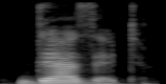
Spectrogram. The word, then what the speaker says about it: desert: Обратите внимание, слово десерт произносится dessert, потому что у нас еще есть слово пустыня – desert.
